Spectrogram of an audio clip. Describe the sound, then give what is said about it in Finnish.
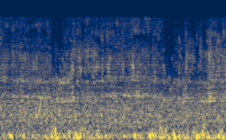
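Continuous water sloshing and trickling, a steady churning splash as a man in a long hooded raincoat wades through floodwater at a flooded road intersection, trying to clear the drains, moderately loud with no voices. “Joku pitkään hupulliseen sadetakkiin pukeutunut mies kahlaa järvessä ja yrittää rassata viemäreitä.”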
